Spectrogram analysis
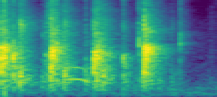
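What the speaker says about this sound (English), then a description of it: "you can give them a hand, clap for them" An audience claps for travel team members at a live Nigerian talk event, a short burst of hand claps lasting over a second before fading to quiet.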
